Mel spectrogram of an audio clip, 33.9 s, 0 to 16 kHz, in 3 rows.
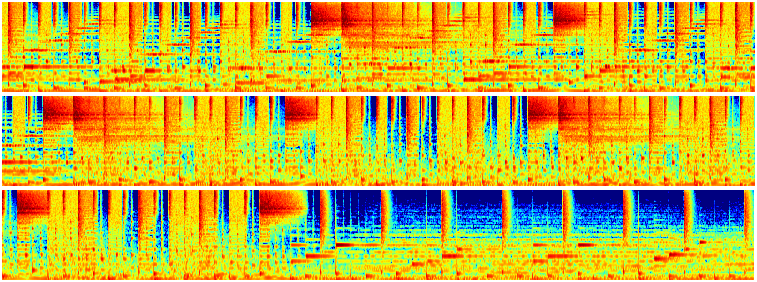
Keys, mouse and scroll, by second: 1.5-10.9 drag, 11.7 right click, 13.3-20.1 drag, 20.1-25.9 drag, 27.1 click, 30.5-33.8 drag.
